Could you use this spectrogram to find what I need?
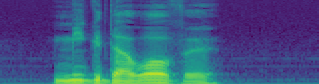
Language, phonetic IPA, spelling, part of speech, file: Polish, [ˌmʲiɡdaˈwɔvɨ], migdałowy, adjective, Pl-migdałowy.ogg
